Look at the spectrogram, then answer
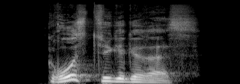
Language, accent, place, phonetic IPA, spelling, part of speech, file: German, Germany, Berlin, [ˈɡʁoːsˌt͡syːɡɪɡəʁəs], großzügigeres, adjective, De-großzügigeres.ogg
- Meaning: strong/mixed nominative/accusative neuter singular comparative degree of großzügig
